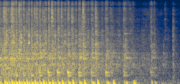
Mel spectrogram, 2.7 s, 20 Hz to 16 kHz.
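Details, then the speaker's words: Briggs & Stratton generator repowered with Subaru EX30 (EX300D52011), Mikuni clone carb running rich, after governor adjustment: single-cylinder chugs at a slow, uneven beat and dies away, no power output; governor spring too weak to reach governed speed. "there's no power but it might be running too slow"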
